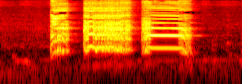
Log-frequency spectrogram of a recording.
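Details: Rooster crowing in the morning: a loud three-part crow, with a short first note, a broken middle note and a long, steady, harmonic final note, over a quiet background.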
